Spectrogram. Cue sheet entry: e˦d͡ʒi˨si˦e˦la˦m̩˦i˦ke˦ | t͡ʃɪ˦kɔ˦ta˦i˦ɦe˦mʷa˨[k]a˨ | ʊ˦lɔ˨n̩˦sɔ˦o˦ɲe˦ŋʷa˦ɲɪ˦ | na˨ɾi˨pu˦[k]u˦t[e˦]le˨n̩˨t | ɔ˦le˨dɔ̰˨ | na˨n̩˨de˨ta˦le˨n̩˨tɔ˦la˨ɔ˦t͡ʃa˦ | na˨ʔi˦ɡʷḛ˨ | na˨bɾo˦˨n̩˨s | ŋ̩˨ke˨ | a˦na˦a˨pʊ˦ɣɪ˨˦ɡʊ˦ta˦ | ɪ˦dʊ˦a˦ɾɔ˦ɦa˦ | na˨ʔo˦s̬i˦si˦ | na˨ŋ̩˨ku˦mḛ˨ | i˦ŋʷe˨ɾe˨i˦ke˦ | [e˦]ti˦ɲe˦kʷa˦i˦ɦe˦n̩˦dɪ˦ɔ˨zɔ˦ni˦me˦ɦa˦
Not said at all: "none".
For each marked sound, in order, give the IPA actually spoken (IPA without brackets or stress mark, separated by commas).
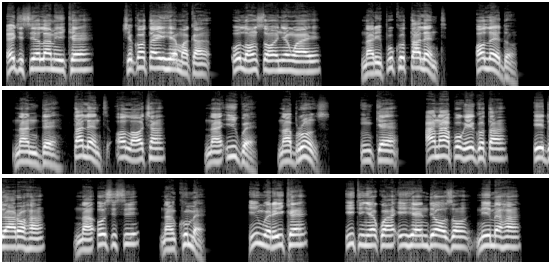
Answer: k, k, a˦, i˦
